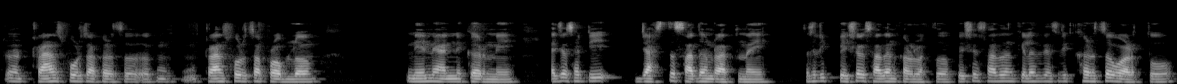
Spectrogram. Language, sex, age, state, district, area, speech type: Marathi, male, 30-45, Maharashtra, Yavatmal, urban, spontaneous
